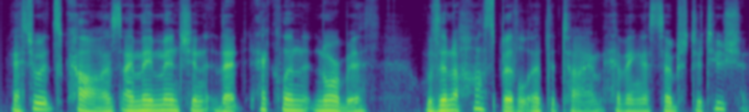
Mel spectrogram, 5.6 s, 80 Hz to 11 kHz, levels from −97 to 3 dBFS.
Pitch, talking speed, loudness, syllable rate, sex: 130 Hz, 215 wpm, -19 LUFS, 5.9 syllables/s, male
